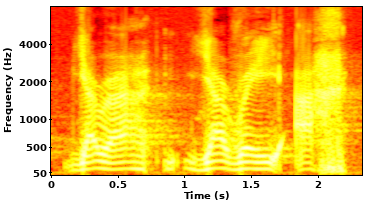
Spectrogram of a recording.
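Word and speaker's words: ירח: People want to go through the references for Yareach is how it's pronounced.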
